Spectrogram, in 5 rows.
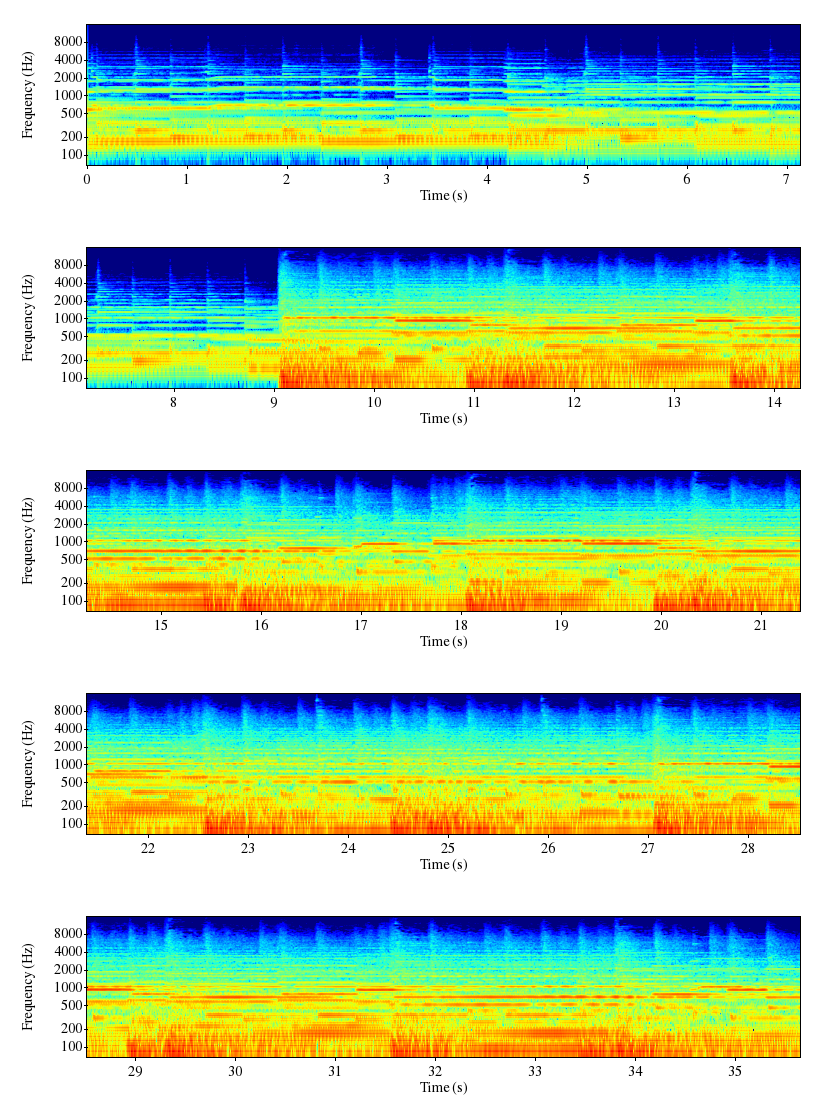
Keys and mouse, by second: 0.3 click, 0.4 alt+middle click, 0.7 click, 1.1 g, 1.3 click, 1.4 s, 1.6 click, 1.8 ctrl+r, 2.2 click, 2.4 s, 3.6 click, 4.4 r, 4.6 right click, 5.0 r, 5.3 click, 5.8 s, 6.1 middle click, 6.6 g, 6.9 click, 7.4 shift+middle click, 7.6-9.8 typing, 8.2 click, 8.7 click, 9.1 click, 9.3 click, 9.7 click, 10.0 click, 10.3 middle click, 10.7 middle click, 10.9 alt+middle click, 11.1 middle click, 11.3 shift+middle click, 12.1 alt+click, 12.4 shift+middle click, 12.9 g, 13.1 click, 13.5 click, 13.6 g, 13.6 middle click, 14.0 click, 14.7 middle click, 15.1 click, 15.4 click, 15.8 shift+click, 16.0 click, 16.3 click, 16.3 middle click, 16.8 2, 17.1 middle click, 17.5 click, 17.6 middle click, 17.9 shift+middle click, 18.2 middle click, 18.8 alt+click, 19.3 ctrl+f, 21.7 click, 22.4 click, 22.9 middle click, 23.3 alt+middle click, 23.5 alt+middle click, 23.7 shift+middle click, 24.0 alt+z, 24.1 middle click, 24.5 alt+z, 24.6 click, 25.0 alt+middle click, 25.1 alt+middle click, 25.3 g, 25.9 click, 26.4 click, 26.7 click, 26.9 alt+click, 27.1 shift+click, 27.4 right click, 27.9 shift+click, 28.2 r, 28.5 click, 28.6 g, 28.9 click, 29.1 alt+middle click, 29.3 alt+z, 29.7 alt+z, 30.0 click, 30.1 g, 30.2 middle click, 30.4 right click, 30.6 alt+middle click, 31.8 g, 31.9 click, 32.1 ctrl+r, 32.4 right click, 32.7 click, 32.8 g, 33.3 click, 33.5 click, 33.7 click, 33.9 g, 34.3 click, 34.7 click, 34.8 g, 35.2 click, 35.4 middle click.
